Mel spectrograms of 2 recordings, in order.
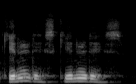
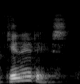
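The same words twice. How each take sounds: First: Higher call repeated like an echo; imitated echo. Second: Higher, louder amazed call; astonished question. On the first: Mountain echo answers the boy, imitated echo. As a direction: bounce the question back, slightly softening. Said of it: "Y de nuevo el eco". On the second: Acted. Boy calls to the unseen voice, astonished question. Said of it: "El niño asombrado pregunta".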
